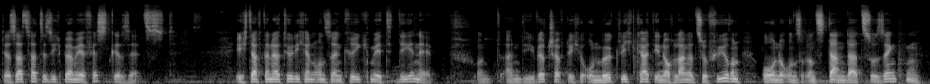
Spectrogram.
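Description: A male actor plays a smug, scheming middle-aged general in a German science-fiction radio drama, delivering lines in an oratorical, condescending manner. His medium-pitched voice stays close to an everyday speaking voice.

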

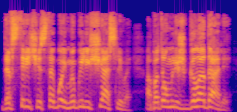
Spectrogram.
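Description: A man's voice: mid-range voice, normal speed, a bit bright, breathy edge, no echo, studio quality. A man voicing a hot-tempered young male stonemason apprentice who lashes out in bursts. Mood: furious. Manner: bursting, accusing outbursts.

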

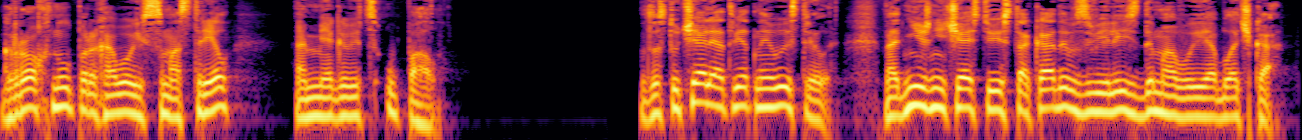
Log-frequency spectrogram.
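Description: A man narrating an audiobook in the first person, with a measured, even reading. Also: mid-range voice.

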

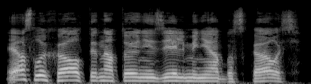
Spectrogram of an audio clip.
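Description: A woman voicing a smirking, sleazy middle-aged man who drawls slowly in a lowered voice. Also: clear, resonant tone. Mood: smug. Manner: slow, drawling, low.

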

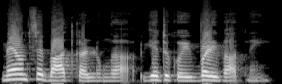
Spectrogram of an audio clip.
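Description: A woman's voice: fairly low pitch, vocal fry. A woman reading the lines of an earnest young man proposing marriage, in a sincere, eager way.

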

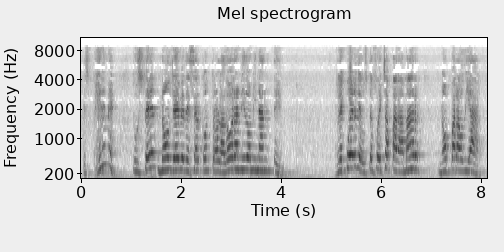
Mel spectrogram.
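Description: A woman's voice: sits high, measured pace, darkish tone, a little hiss or hum. A woman preaching a sermon, emphatic and full of rhetorical questions to the congregation.

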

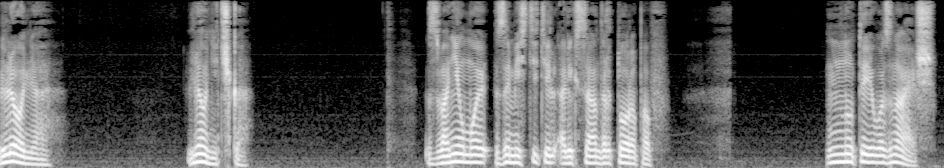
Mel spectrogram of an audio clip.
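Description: A man voicing a grieving older uncle, halting and emotional in an audiobook. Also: mid-range voice, a little mellow, no room sound, studio quality. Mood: distraught.

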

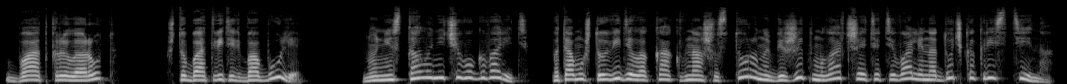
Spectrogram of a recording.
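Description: A woman reading an audiobook aloud in an expressive, storytelling manner, narrating as a little girl. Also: medium pitch, normal speed, dry recording, clean studio sound. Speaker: audiobook reader.

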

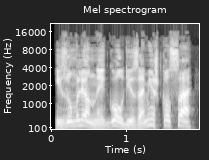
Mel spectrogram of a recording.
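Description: A male narrator reading a fantasy audiobook in an expressive storytelling way. His mid-pitched voice moves through a lively melodic range, recorded dry and close to the mic. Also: normal speed, dry recording.

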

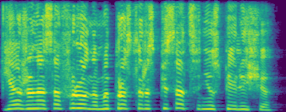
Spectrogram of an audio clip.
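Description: Man doing a shrill brawling young woman. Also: fairly even intonation, quick pace, a bit bright. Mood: shrieking, furious. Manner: screeching, shrieking insults. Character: shrill brash young woman, quarrelsome lodger.

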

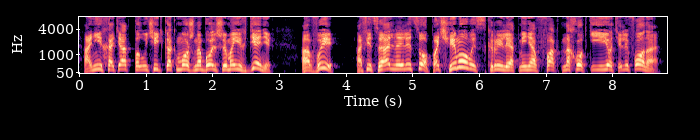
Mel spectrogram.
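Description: A man acting as a furious shouting businessman. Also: high-pitched, animated, moderate pace, dry recording, clean studio sound, voice pushed up. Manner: yelling accusations at an investigator. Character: furious middle-aged male businessman, shouting, bullying.

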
